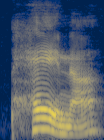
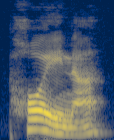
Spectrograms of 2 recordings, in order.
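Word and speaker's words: poena: We have pena, or in classical it would be poina, poina.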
